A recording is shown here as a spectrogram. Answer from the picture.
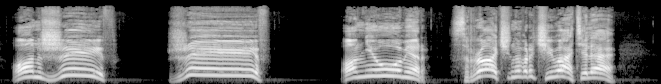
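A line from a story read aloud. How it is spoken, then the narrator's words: Shouting. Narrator (Russian): закричала кому-то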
